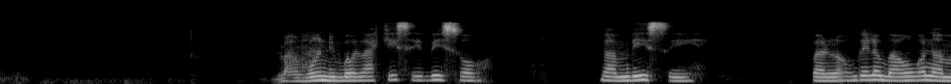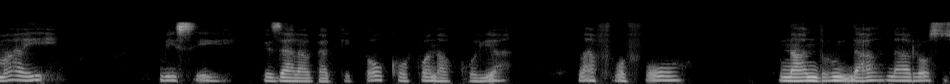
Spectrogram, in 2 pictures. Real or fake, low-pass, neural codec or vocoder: fake; 7.2 kHz; codec, 16 kHz in and 24 kHz out, 0.6 kbps, FocalCodec, streaming, 4096 codes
